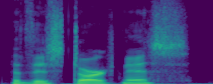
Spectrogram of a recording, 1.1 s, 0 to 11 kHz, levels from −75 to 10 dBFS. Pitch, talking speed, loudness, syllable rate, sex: 130 Hz, 170 wpm, -17 LUFS, 4.4 syllables/s, male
